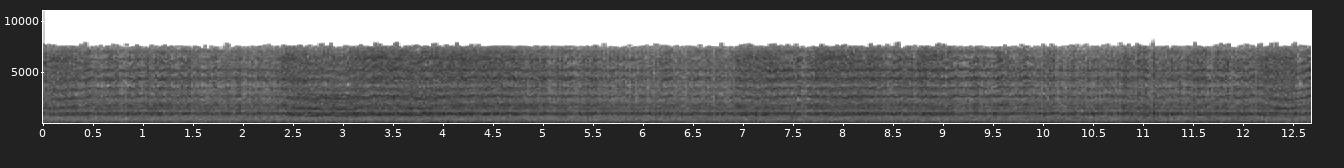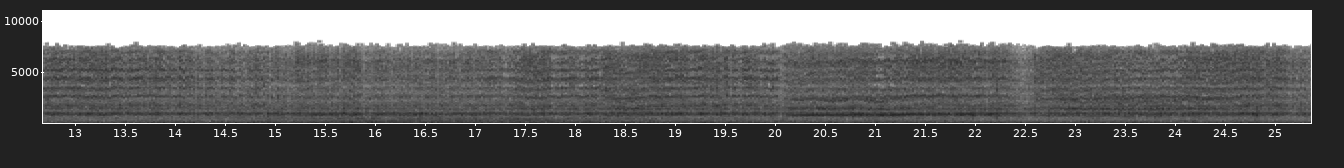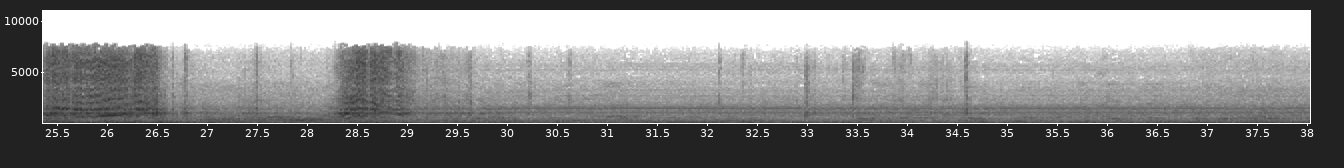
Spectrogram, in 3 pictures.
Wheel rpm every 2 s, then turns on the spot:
230, 220, 230, 230, 230, 230, 220, 230, 230, 230, 220, 210, 200, 40, 60, 0, 0, 0, 0.
none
